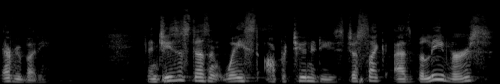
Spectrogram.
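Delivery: normal talking voice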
